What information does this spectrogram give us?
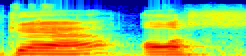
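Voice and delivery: ক্যাওস split as "kay-os"; loud, two-beat ক্যাওস; correct pronunciation. Shown as a demonstration. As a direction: model ক্যাওস syllable by syllable. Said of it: "এর উচ্চারণ কী হবে".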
